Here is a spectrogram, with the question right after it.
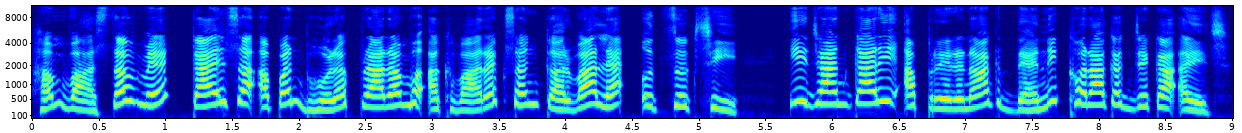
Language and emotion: Maithili, happy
